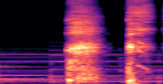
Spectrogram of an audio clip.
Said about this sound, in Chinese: 温之夏一愣，随即咳嗽了一声，道：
